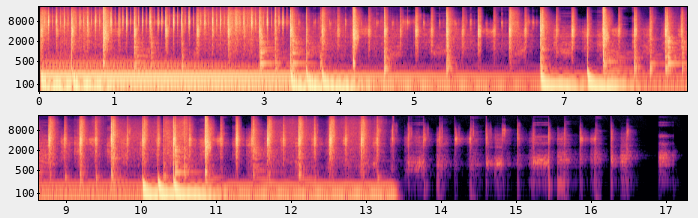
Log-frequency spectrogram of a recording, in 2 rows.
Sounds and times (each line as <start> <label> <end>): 0.0 hand drums 11.6
0.0 subby bass 13.4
